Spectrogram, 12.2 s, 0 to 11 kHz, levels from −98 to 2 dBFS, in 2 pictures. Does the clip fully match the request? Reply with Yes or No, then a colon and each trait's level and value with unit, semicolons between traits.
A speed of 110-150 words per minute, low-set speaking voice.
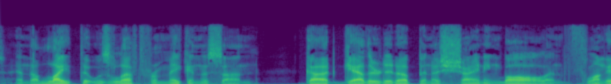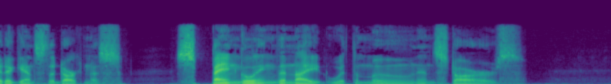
Yes: average, 140 wpm; very low, 90 Hz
